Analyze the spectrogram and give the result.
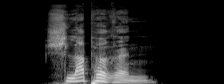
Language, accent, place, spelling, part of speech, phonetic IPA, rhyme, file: German, Germany, Berlin, schlapperen, adjective, [ˈʃlapəʁən], -apəʁən, De-schlapperen.ogg
- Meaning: inflection of schlapp: 1. strong genitive masculine/neuter singular comparative degree 2. weak/mixed genitive/dative all-gender singular comparative degree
